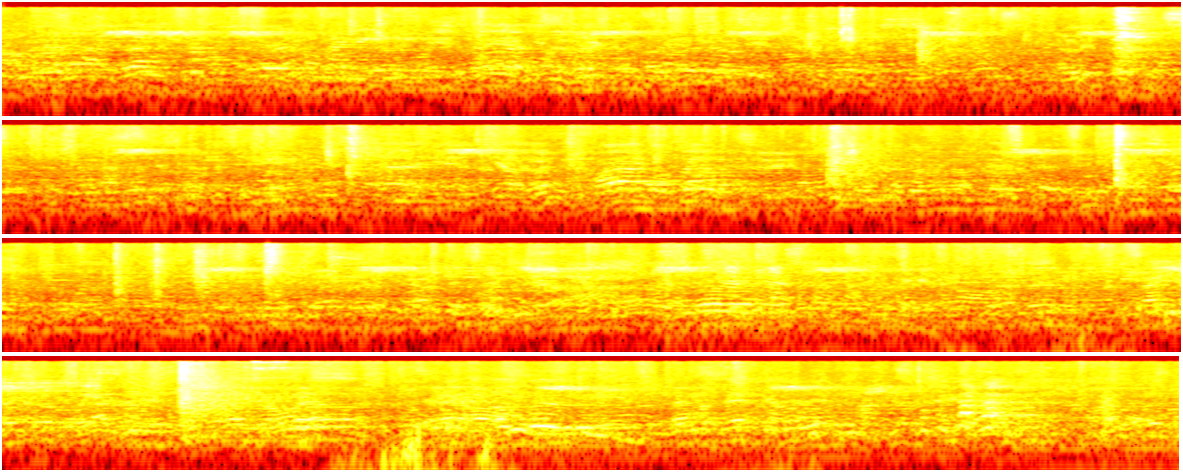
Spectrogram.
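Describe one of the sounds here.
A group of men talk quietly in the background.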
